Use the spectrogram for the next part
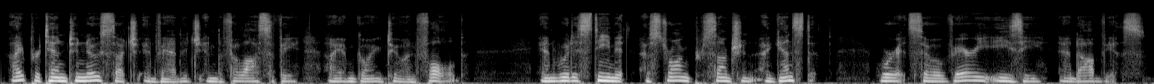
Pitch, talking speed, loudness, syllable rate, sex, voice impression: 145 Hz, 155 wpm, -18 LUFS, 4.9 syllables/s, male, masculine, adult-like, relaxed, weak, slightly dark, soft, muffled, raspy, intellectual, calm, reassuring, slightly wild, kind, modest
